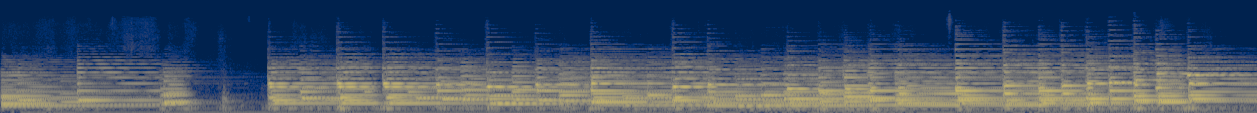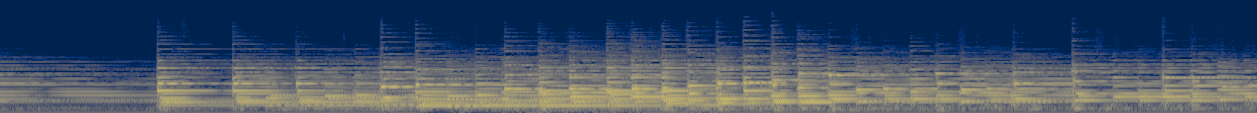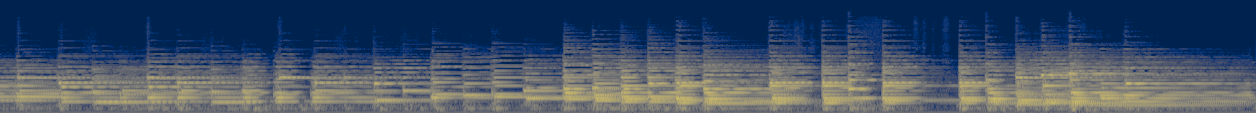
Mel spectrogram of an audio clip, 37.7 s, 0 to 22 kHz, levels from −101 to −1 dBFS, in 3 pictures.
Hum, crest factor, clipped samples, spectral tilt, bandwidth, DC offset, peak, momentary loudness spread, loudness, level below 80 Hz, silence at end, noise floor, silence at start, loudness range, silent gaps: none; 18 dB; under 0.1%; -8 dB/octave; 7.4 kHz; under 0.1%; -10 dBFS; 10 LU; -29 LUFS; -66 dBFS; 0 s; -57 dBFS; 0 s; 6 LU; none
